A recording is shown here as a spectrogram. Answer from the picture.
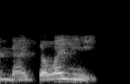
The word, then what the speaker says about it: Magdalene: Now you heard me pronounce it that way. Maybe you've heard people pronounce it Mary Magdalene. It's interesting, in the Greek, the last letter is neta, and it has an accent on it.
